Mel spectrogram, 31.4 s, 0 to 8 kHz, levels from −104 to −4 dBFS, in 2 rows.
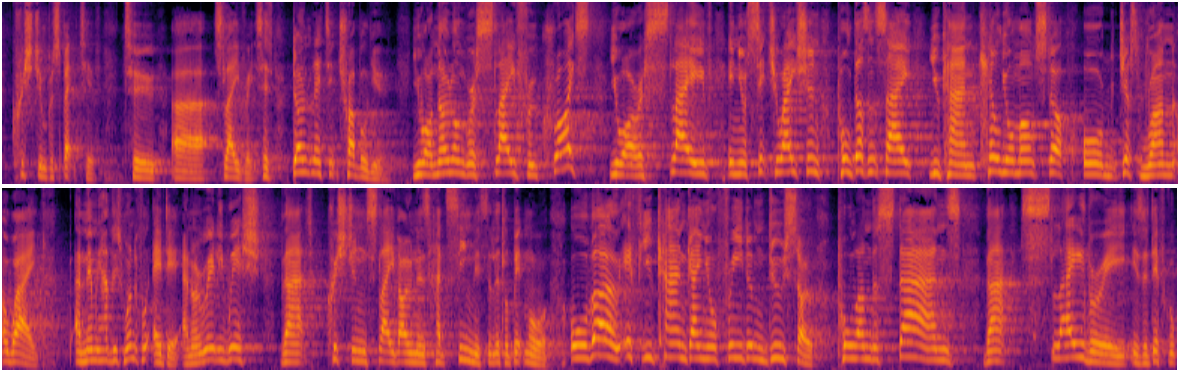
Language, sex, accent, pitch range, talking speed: English, male, British, 140-195 Hz, 145 wpm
